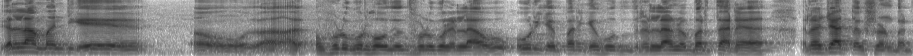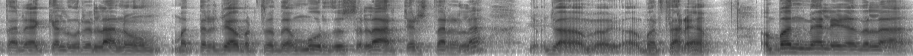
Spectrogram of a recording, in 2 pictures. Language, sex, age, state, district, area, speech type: Kannada, female, 60+, Karnataka, Gadag, rural, spontaneous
